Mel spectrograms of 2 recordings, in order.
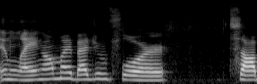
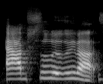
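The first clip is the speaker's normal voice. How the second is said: retold shout. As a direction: shout it flat out, no way. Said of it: "I screamed because I was like".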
